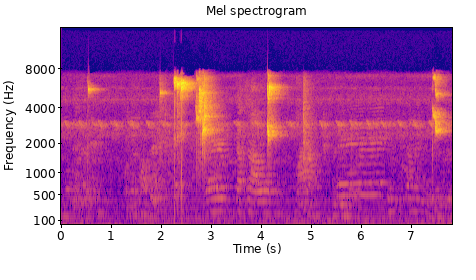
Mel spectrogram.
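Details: A fighter lovebird sings irregular shrill, raspy squeaks and short chattering bursts, some loud and some faint, scattered across the clip with soft background twitters.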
